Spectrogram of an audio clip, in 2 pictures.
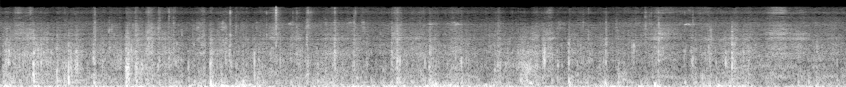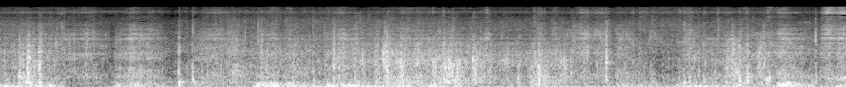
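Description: A mountain bike's frame and chain clatter over bumps.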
